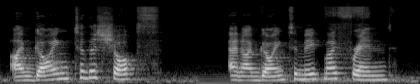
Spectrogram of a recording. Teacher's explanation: Take a pause, because in English we phrase, I'm going to the shops and I'm going to meet my friend and I'm going to have a coffee. 3 different ideas, which I paused and I made a pause in between them. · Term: phrasing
